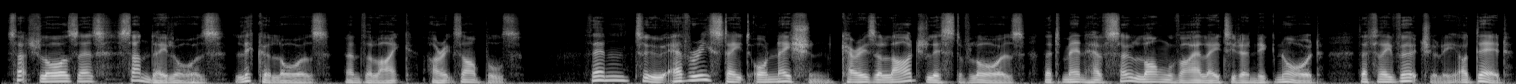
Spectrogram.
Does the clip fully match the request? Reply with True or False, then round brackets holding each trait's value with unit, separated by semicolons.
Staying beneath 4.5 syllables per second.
True (4.1 syllables/s)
